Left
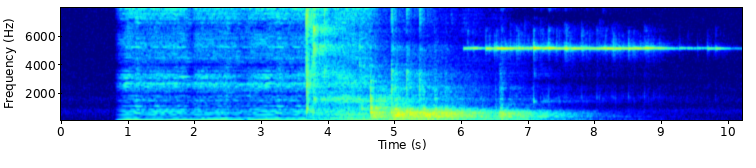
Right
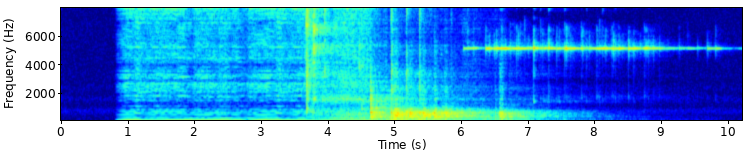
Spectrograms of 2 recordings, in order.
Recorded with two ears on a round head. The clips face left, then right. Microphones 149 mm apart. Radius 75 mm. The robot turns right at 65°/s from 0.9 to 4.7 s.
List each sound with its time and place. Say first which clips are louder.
3.7 s writing: right 1 dB; 5° left (ahead or behind), 1.4 m; by 6.7 s 55° right (ahead or behind), 1.4 m
6.0 s a bell: right 1 dB; 40° right (ahead or behind), 1.1 m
